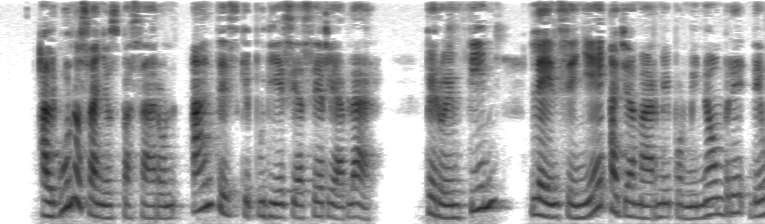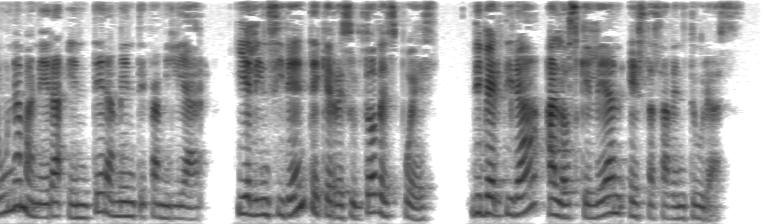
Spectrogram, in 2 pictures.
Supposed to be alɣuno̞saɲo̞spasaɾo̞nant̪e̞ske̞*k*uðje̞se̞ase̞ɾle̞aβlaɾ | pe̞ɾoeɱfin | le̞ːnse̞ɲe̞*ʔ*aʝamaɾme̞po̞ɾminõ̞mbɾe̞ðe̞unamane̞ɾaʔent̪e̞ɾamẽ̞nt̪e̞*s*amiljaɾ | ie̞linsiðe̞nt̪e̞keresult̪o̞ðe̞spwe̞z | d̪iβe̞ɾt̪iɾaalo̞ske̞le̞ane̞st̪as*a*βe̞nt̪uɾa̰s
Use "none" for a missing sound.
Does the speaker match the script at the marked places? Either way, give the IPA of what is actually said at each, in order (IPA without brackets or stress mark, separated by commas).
p, ʔ, f, a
